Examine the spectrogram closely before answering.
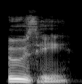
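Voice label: "uzi", British English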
